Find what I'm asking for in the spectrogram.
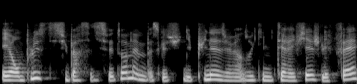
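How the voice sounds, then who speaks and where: A woman talks at a medium pitch with ordinary pitch variation. It is an ordinary speaking voice. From France. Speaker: comics artist. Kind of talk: casual interview.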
